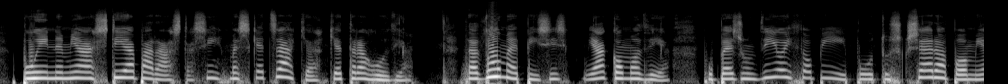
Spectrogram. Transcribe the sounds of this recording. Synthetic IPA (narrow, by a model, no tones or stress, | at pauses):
puine̞mɲɐːst̪iɐpɐɾɐst̪ɐsime̞sce̞t͡sɐcɐce̞t̪ɾɐɣuðʝɐ | θɐðume̞ːpisizmɲɐko̞mo̞ðiɐ | pupe̞zunðio̞iθo̞piːput̪uskse̞ɾoɐpo̞mɲɐ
